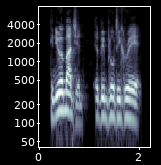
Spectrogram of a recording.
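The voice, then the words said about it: Put-on Yorkshire accent. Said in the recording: “You would have been great with a Yorkshire accent. ... I don't know what that was.”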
